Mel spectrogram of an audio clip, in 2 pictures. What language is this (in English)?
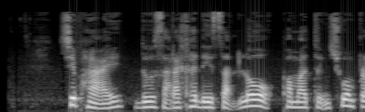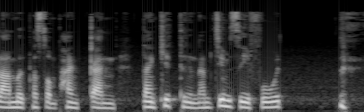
Thai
